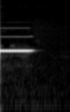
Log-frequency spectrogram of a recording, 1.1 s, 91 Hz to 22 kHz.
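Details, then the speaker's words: A single sharp high-pitched beep, part of the pulsed alarm of a CAREvent ALS+ automatic transport ventilator, warning that gas supply pressure has dropped below 40.6 psi, with the indicator flashing green to black; ventilator low gas pressure alarm. "Should the gas supply pressure drop below 40.6 pounds per square inch, the visual indicator will flash green to black, and a pulsed audible alarm will activate, warning the rescuer that the gas supply pressure is running low."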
